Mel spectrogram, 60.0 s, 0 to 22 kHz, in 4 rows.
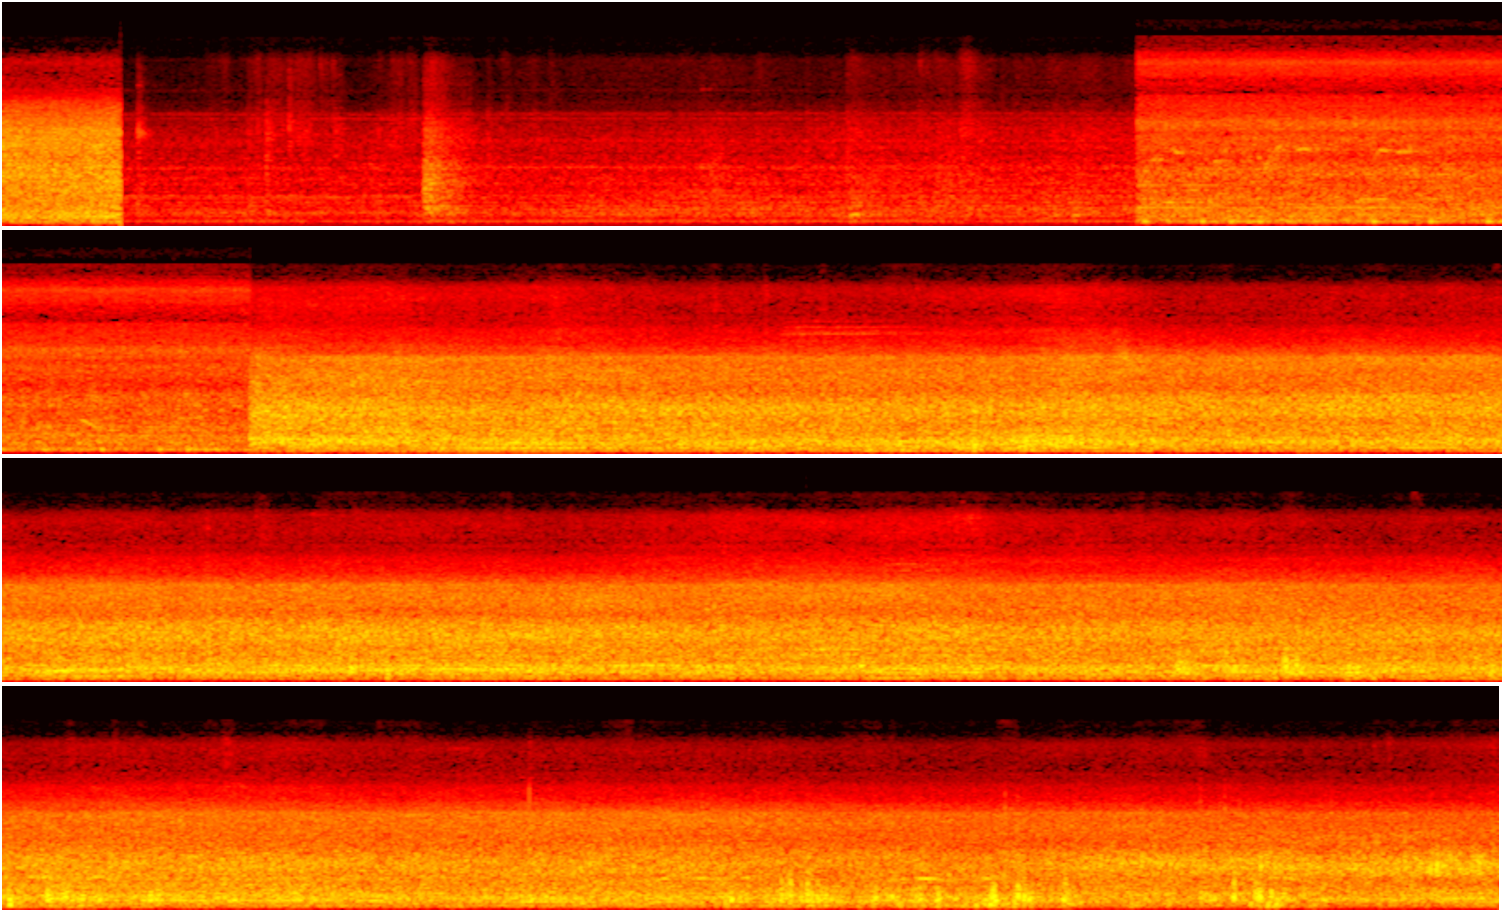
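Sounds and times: road traffic: 0.0s - 1.2s, 11.4s - 59.9s
wind on microphone: 52.3s - 58.3s.

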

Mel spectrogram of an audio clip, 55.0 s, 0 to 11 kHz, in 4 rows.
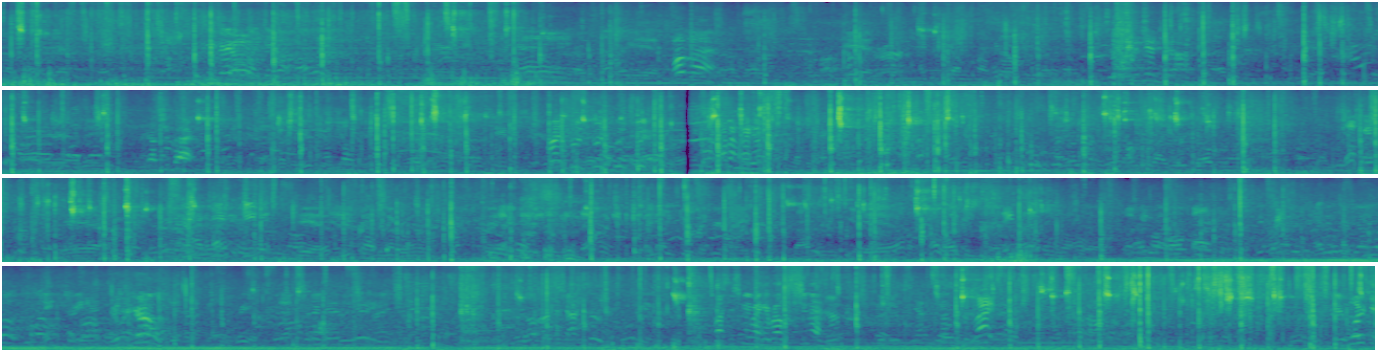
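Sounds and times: distant players' voices: 0.0s - 55.0s
basketball bouncing on hard court: 45.2s - 55.0s.

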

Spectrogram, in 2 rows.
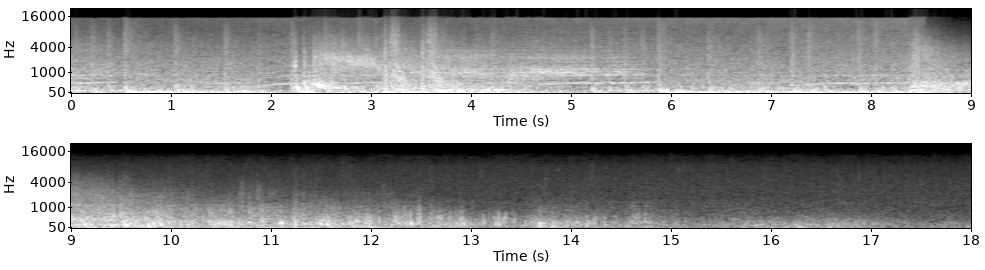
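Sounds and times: loud thunderclap: 0.0s - 15.0s
rain: 0.0s - 18.0s
rolling thunder rumble: 0.0s - 18.0s.

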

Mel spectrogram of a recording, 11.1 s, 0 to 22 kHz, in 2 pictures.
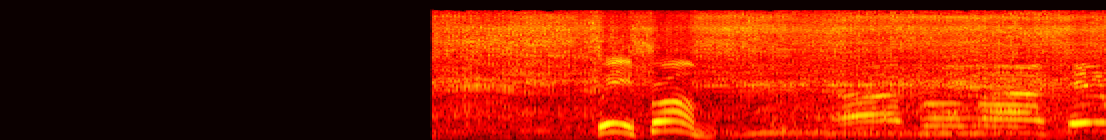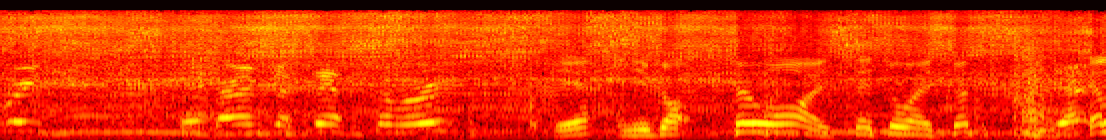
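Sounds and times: shearing handpieces running: 2.2s - 11.0s.

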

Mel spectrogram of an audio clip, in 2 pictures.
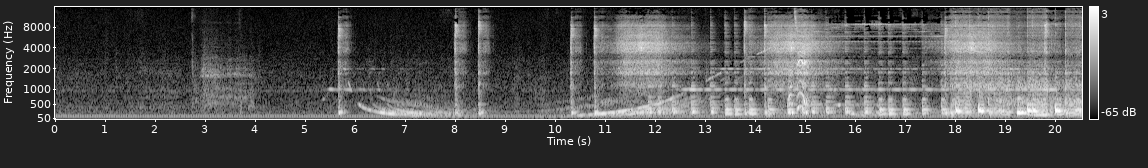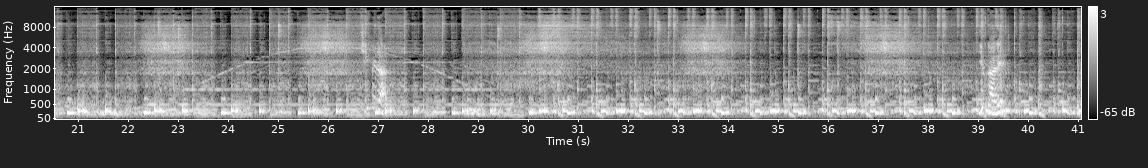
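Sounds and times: falling pitch sweeps: 5.4s - 8.0s, 9.9s - 30.9s
rising sweep: 5.5s - 8.0s, 9.8s - 34.9s
dance beat: 18.0s - 39.6s.

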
